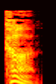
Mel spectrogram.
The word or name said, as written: conn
